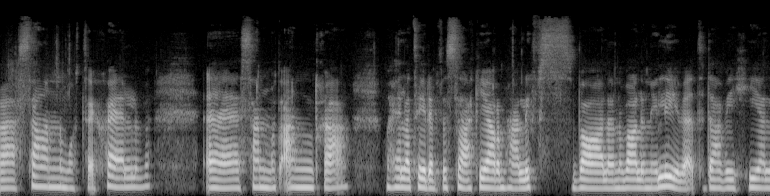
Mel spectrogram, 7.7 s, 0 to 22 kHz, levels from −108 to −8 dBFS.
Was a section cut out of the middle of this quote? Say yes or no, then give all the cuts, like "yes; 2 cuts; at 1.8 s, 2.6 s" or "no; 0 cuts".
no; 0 cuts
